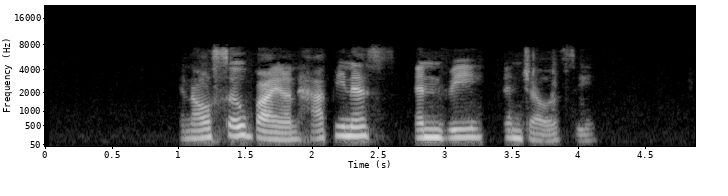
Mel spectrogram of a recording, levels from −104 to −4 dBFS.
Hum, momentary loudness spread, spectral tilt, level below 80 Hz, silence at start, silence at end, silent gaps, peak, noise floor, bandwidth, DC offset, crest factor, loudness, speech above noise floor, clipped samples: none; 16 LU; -4.5 dB/octave; -74 dBFS; 1 s; 0.8 s; none; -10 dBFS; -85 dBFS; 7.8 kHz; under 0.1%; 22 dB; -30 LUFS; 55 dB; under 0.1%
